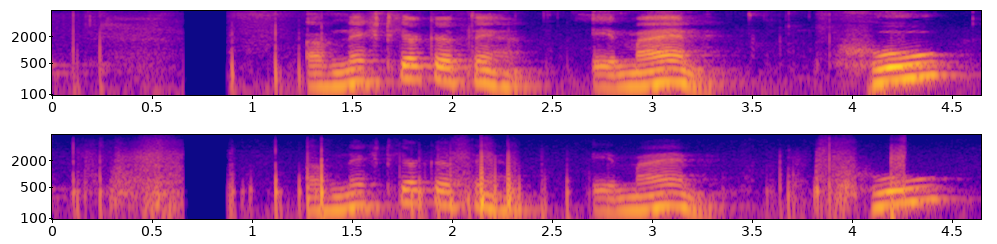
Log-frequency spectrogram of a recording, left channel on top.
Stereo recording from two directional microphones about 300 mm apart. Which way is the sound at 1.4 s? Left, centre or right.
Centre.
